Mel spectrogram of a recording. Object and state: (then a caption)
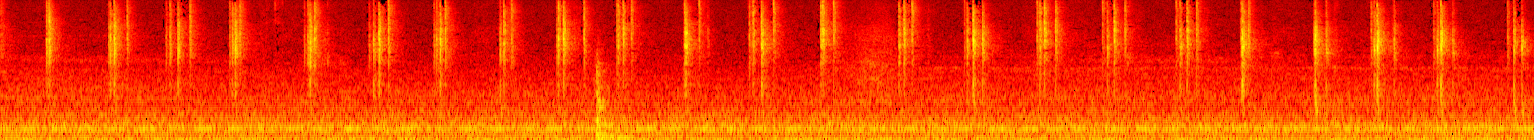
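Fiberglass hammer handle. A claw hammer is held in the hands while long acrylic nails tap and scratch its solid yellow fiberglass handle just below the rusty steel head. The result is a steady, uneven stream of short, bright clicks over a faint low hum, with a soft low thump near the middle.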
